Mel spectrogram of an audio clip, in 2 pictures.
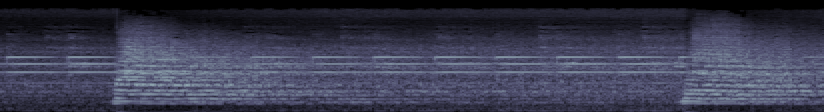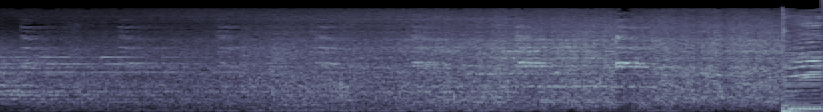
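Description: Freight locomotive horn sounding two blasts at a level crossing, a long one about a second in and a shorter one near the middle, over the quick repeated ringing of the crossing's warning bell. Afterwards the rumble and wheel noise of the train passing grow louder.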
